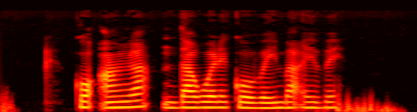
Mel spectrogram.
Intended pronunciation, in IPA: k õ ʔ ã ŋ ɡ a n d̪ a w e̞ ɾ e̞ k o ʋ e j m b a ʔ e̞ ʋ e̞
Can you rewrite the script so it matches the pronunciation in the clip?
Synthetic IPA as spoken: k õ ʔ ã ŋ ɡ a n d̪ a w e̞ ɾ e̞ k o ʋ e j m b a ʔ e̞ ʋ e̞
